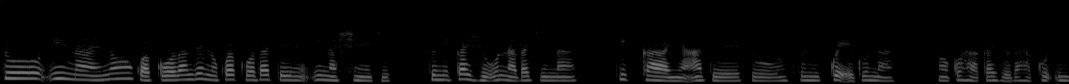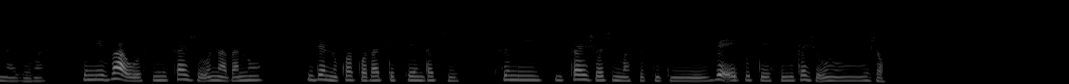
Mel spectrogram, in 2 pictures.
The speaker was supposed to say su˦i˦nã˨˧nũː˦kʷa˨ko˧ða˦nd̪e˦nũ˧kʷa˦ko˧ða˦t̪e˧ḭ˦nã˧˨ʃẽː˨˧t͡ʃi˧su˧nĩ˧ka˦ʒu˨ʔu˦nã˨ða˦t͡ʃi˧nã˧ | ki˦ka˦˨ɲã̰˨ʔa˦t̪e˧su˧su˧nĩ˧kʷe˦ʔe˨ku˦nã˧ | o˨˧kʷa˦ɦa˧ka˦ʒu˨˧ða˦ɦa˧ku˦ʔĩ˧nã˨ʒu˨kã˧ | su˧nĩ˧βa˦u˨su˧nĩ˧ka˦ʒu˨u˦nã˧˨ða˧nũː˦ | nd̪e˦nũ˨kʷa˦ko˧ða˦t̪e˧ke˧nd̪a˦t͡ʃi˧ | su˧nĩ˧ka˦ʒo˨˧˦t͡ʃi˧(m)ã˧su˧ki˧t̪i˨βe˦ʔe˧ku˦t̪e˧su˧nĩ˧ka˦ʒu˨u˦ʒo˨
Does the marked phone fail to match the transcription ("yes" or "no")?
no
